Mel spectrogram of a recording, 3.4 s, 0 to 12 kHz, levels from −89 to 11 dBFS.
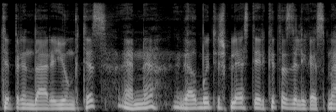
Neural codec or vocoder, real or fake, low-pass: none; real; 10.8 kHz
